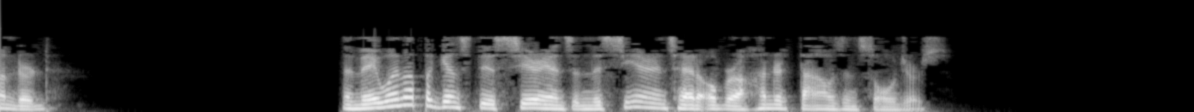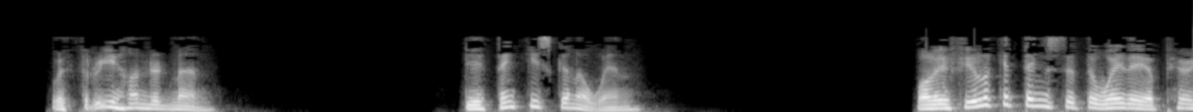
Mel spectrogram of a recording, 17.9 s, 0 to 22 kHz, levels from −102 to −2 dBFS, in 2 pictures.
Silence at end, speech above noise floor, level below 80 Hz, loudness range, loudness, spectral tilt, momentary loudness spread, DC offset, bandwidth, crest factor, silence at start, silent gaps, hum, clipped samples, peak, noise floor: 0 s; 52 dB; -40 dBFS; 9 LU; -14 LUFS; -12.5 dB/octave; 10 LU; under 0.1%; 5.8 kHz; 16 dB; 0 s; 0.97-2.54 s, 7.49-9.30 s, 11.26-12.20 s, 14.45-15.80 s; none; under 0.1%; 0 dBFS; -65 dBFS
